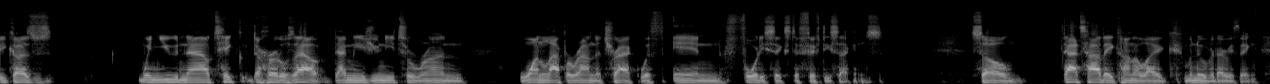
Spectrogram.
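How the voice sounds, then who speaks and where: A man's very deep, low voice at a moderate pace, fairly even in intonation, on a very clean recording with a silent background. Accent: New York. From New York, Mount Vernon. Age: 30s. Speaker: streetwear brand founder. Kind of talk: podcast interview. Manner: casual.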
